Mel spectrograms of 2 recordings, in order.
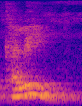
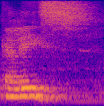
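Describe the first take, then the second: First: The word ends without an s sound. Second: The word ends with an s sound. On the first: The speaker calls it right. "he pronounced it as Kali" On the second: The speaker calls it wrong. "not Kalis"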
